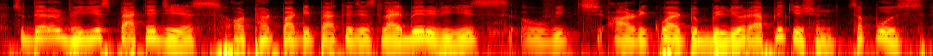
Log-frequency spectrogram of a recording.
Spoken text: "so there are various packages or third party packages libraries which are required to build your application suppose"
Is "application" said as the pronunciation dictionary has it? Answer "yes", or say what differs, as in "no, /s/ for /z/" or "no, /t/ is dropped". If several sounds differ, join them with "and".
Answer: yes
